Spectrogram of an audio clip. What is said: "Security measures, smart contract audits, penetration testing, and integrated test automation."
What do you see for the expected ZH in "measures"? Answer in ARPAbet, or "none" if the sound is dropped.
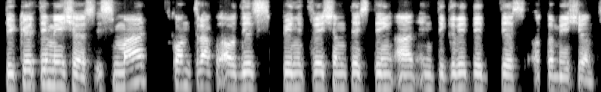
SH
